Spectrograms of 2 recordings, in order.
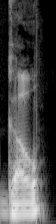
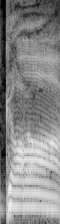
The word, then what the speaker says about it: Gough: Do you pronounce your last name Go? That would be incorrect. It's pronounced like cough, but with a G's. Gough.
